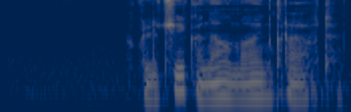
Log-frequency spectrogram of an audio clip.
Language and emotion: Russian, sad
